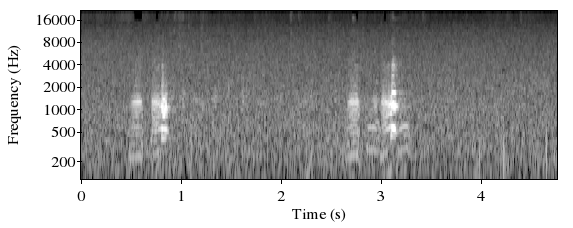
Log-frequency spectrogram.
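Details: Canada geese in a forest territorial dispute; two short double honks about two seconds apart, each a soft note followed by a louder nasal one, over quiet background.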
